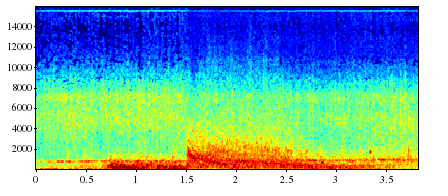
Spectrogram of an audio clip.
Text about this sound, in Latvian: Nu, un, tā kā tas pērkona negaiss un arī zibens rodas ar šiem augstajiem mākoņiem, bieziem pērkona negaisa mākoņiem.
